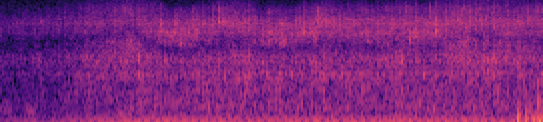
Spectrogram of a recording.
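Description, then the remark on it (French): A water tap is turned on in a bathroom as someone gets ready to take a shower, and water runs steadily with a broad, hissing rush that swells after the first half second and continues, with a low hum underneath and a faint knock near the end. “Ouvrir le robinet d'eau.”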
